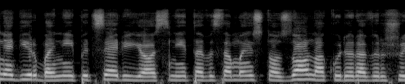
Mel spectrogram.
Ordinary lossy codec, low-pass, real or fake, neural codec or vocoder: Opus, 64 kbps; 14.4 kHz; fake; autoencoder, 48 kHz, 128 numbers a frame, DAC-VAE, trained on Japanese speech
